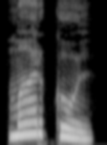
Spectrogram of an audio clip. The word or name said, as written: ಮಾರ್ಕೋಲ್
